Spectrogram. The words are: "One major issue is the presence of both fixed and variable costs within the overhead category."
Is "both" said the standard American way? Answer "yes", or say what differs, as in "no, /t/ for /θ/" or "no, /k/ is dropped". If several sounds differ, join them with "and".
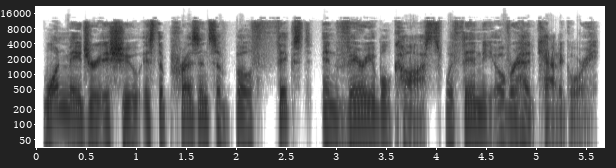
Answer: yes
